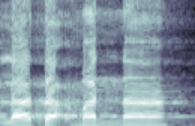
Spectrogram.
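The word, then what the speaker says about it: تَأْمَنَّا: Artinya huruf nun ini harus kita baca dengan memonyongkan bibir kita. Jadi asal katanya adalah la ta'manuna. Nah, jadi bunyi huruf nun yang dhammah di sini disembunyikan, maka kita timbulkan dengan ishmam. Jadi cara bacanya mesti kita praktek atau talaki dengan guru kita masing-masing. Perhatikan posisi mulut ketika baca ini. Jadi kata la ta'manna dibaca dengan SMS. Senyum, monyong, senyum.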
